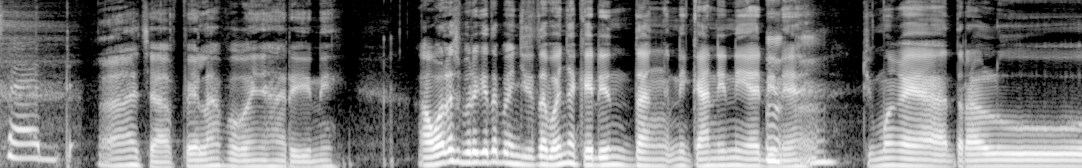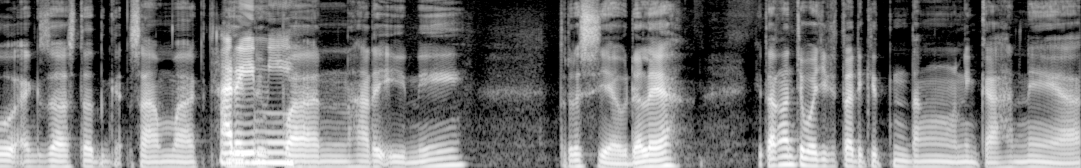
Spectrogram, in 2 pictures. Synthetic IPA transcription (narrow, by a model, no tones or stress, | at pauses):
sadat͡ʃapɛlahpokoɲaɦaɾiːni | ʔawalas̬əbəɾkit̪ap̬aɲat͡ʃəɾit̪̬abaɲakajadit̪ənt̪aŋnikaɦaninijadinat͡ʃumakajat̪ərlalu | ɛ̰kzost̪ət̪̚samaaɾiunipanɦaɾiːni | t̪əɾʊsjaudahlahja | kit̪aːkant͡ʃowaʔt͡ʃəɾit̪adikɪt̪̚ːənt̪aŋnikaɦanaja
